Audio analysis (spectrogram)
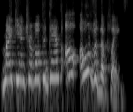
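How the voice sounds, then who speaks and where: A woman's voice: extremely high pitch, very animated, normal speed. A woman comedian narrating a comedic radio play.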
